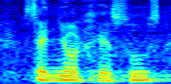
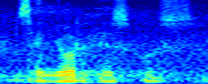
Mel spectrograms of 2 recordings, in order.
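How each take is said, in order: First: Said in the usual way. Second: Much lower and softer, slow; hushed echo. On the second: Shown as a demonstration. Priest repeats the prayer line as the girl's soft reply. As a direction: breathe the answer quietly. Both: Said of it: "Empezamos otra vez".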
